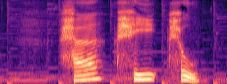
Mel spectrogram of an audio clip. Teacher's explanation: Sedangkan huruf ha yang lurus, ya, makhrajnya berada di tengah tenggorokan.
